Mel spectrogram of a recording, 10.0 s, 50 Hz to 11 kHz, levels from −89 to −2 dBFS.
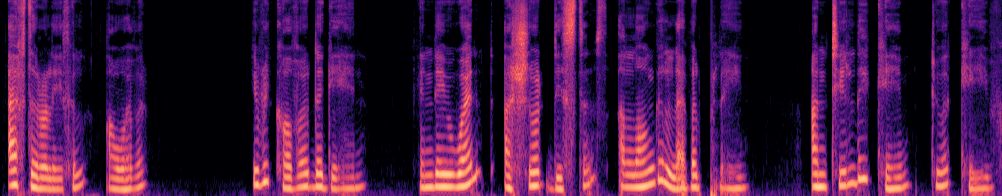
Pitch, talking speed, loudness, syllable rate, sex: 215 Hz, 140 wpm, -19 LUFS, 5.1 syllables/s, female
